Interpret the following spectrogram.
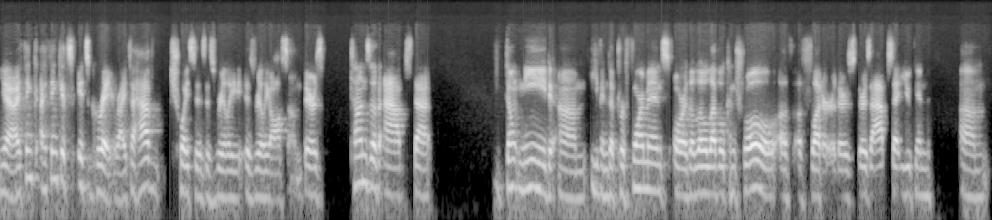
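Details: Adult male speaker; normal speech.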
